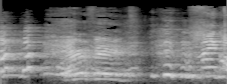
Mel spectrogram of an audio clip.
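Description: Women laughing hard together, in high voices.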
